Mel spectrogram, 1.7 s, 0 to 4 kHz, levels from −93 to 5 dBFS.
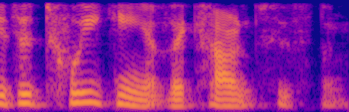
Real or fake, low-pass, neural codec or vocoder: fake; 3.6 kHz; vocoder, 22.05 kHz, 80 mel bands, HiFi-GAN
